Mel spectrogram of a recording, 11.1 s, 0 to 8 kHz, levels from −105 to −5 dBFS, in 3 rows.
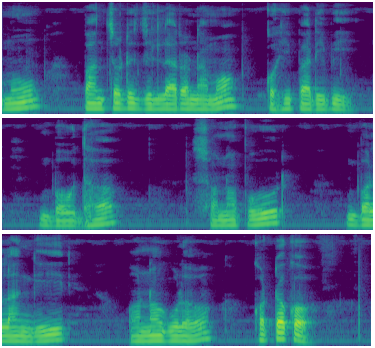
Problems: none marked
